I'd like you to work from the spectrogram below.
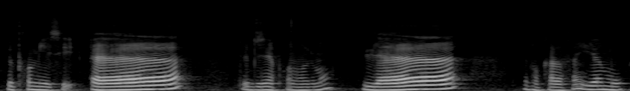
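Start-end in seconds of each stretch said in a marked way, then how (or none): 0.9-1.8 "a" as a long, held open vowel, louder; prolonged alif. Shown as a demonstration. Teacher showing the first prolongation, "a" held long. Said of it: "on prolonge le alif avec fatha". 3.6-4.6 "la" with a long held vowel, louder; prolonged lam. Shown as a demonstration. Teacher showing the second prolongation, "la" held long. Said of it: "on prolonge le lam avec fatha".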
